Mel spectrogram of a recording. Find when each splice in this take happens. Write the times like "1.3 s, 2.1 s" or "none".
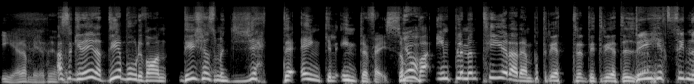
none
